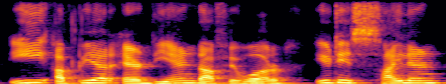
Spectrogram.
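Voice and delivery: reading the rule out word by word, very slowly; slow dictation. Shown as a demonstration. Teacher to students, reading the rule at dictation pace.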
